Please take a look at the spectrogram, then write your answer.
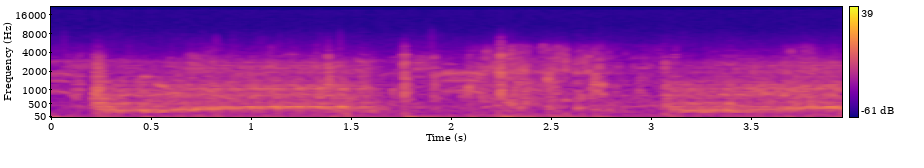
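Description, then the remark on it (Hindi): A car engine cranks over and over without catching, a steady mechanical whirring that briefly stops and restarts, fairly loud. “क्या हो गया है इसे? हमें तो बहुत जल्दी अपने गेस्ट हाउस पहुंचना है। पता नहीं क्या हो गया इसे, अभी तो ठीक थी।”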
